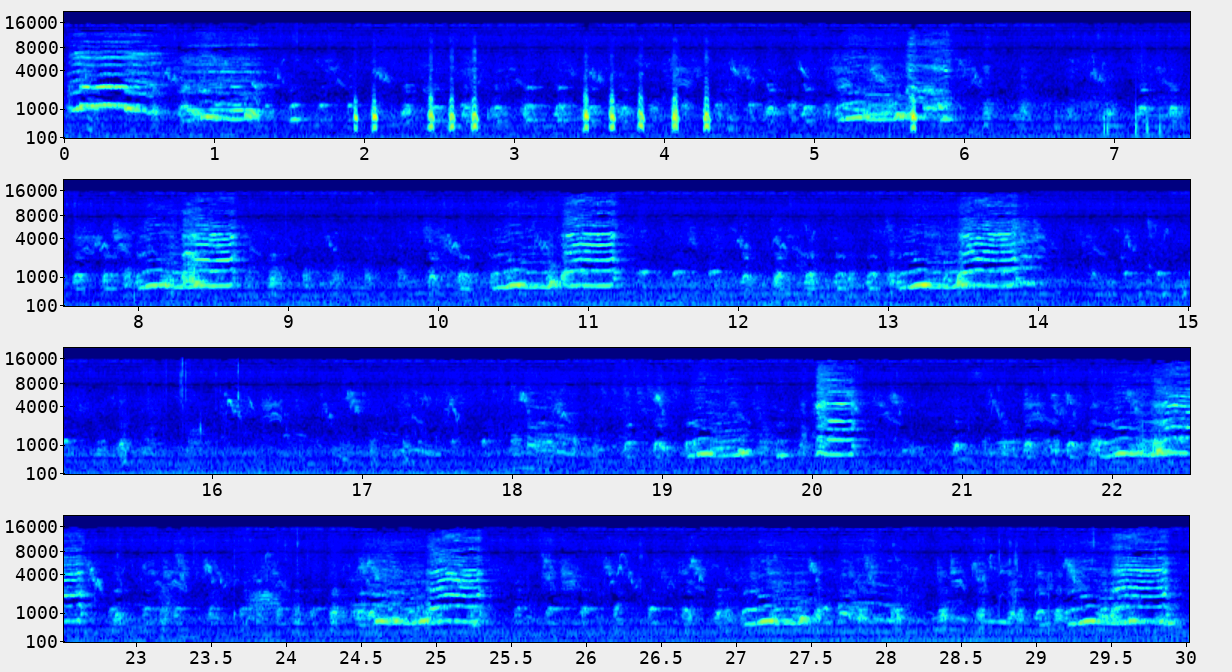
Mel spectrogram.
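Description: Japanese bantam rooster calling repeatedly, short clucking calls coming about every two to three seconds, with a quick run of rapid clucks near the start.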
